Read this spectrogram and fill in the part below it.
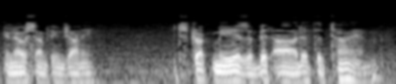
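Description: Casting: laconic, deliberate radio-drama detective, bottom-of-the-register voice, dulled vintage sound. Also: male voice, rumbling low, fairly even intonation, a little mellow. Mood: pondering. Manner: deliberate, probing, questioning. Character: shrewd, laconic male detective puzzling out a murder. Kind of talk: 1960s-70s radio drama acting. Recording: muffled, noisy old radio recording.

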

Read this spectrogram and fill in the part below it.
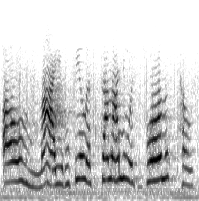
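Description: An actress playing a sweet, chirpy, self-effacing sweetheart who is earnest and accommodating, in a 1940s radio play on a noisy old broadcast. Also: female voice, high voice, measured pace, narrow, tinny audio. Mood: bright, hopeful.

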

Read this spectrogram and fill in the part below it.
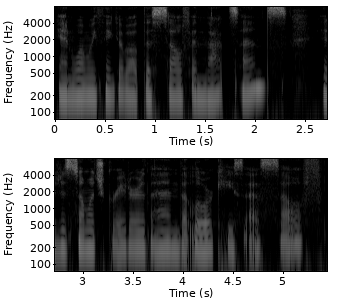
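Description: A young woman from South Korea, speaking as an interview guest in a soft, thoughtful way with frequent pauses. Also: medium pitch, flat delivery, gravelly, dry recording, studio quality. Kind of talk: reflective interview talk.

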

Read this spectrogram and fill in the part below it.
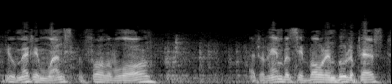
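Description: An actor playing a suave, unflappable secret agent in a 1950s radio drama, dry and understated in manner. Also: male voice, fairly low pitch, fairly even intonation, a little fast, fairly bright tone, natural voice. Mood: wry, composed. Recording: muffled, noisy old radio broadcast.

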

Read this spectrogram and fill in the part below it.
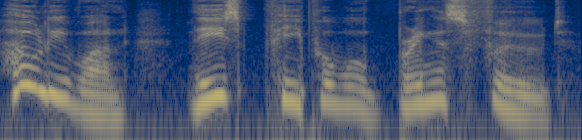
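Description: A man voicing a cocky, quick-witted boy in a storybook, with a lofty, taunting manner. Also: on the high side, big pitch swings, a bit bright, no room sound, voice pushed up, heavily acted. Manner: taunting, loftily self-assured. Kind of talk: storybook character voice.

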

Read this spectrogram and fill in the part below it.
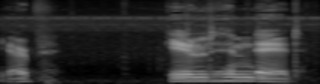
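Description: A man's voice: on the low side, fairly even intonation, slow, fairly bright tone, clear, resonant tone, no room sound, poor audio. An actor playing a surly, suspicious backwoods man who speaks clipped rustic dialect with Dutch words mixed in, in a radio drama. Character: surly backwoods older brother, suspicious and menacing.

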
